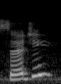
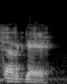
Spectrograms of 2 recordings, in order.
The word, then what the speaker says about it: Sergey: So, is it Sergi in this story? Am I saying it right? Sergey. Sergey. Okay.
